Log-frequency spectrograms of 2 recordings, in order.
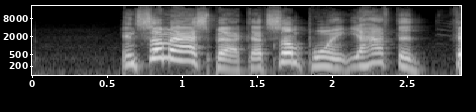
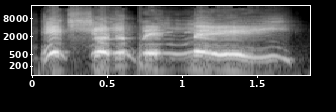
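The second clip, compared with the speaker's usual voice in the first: much higher, loud, slow mock sobbing shout; crying wrestler; 7 dB louder, slower than usual. Fan mocks Dolph Ziggler as a crybaby, wailing shout. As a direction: wail it like a crybaby throwing a tantrum. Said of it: "Crybaby bitch".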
